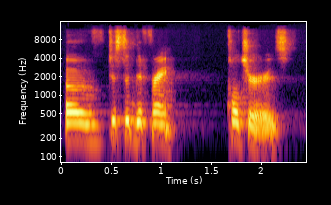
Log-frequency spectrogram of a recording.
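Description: A woman's voice: fairly low pitch, unhurried, a little mellow. A young adult woman from Puerto Rico, a podcast guest telling her life story in a casual, chatty way with lots of fillers and restarts.

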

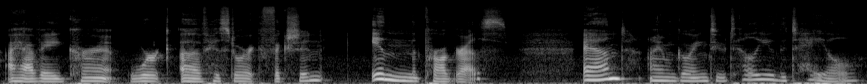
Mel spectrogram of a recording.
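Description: A woman reading a story as its author, in a dramatic, measured and suspenseful narrating style. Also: sits low, lively intonation, darkish tone. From United States. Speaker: author reading own tale.

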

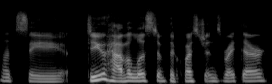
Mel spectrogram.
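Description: A man's voice: fairly high pitch, fairly even intonation, fairly quick, dry recording. A man co-hosting a livestream in casual chat, with a lightly teasing, easygoing conversational way of talking. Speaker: livestream and podcast co-host.

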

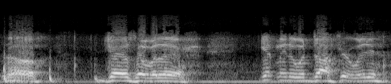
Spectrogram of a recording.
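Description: An American actor playing a wounded, cornered kidnapper, whining and pleading in pain in 1950s radio drama style. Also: male voice, a little high, steady tone, moderate pace, heavy background noise, natural voice. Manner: whiny, pained. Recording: echoey vintage radio broadcast.

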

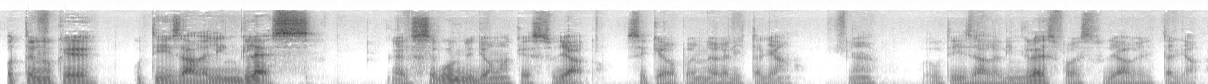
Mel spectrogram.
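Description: A man's voice: a bass voice, fairly even intonation, fairly quick, darkish tone. A man teaching as a podcast host, explaining step by step and thinking aloud, with frequent fillers and restarts. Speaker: language teacher.

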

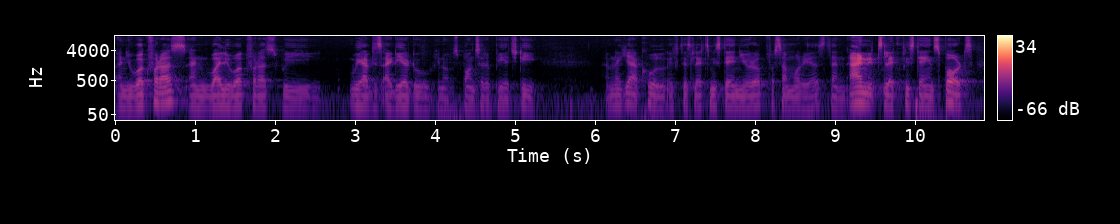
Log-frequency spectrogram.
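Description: A young man from India, a guest in an interview, telling his story casually with many fillers and self-quotes. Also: low-pitched.

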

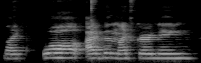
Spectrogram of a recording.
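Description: A woman's voice: on the high side, level tone, moderate pace, fairly bright tone. A woman, co-hosting a casual chat and laughing often. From Wisconsin, USA. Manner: giggly, chatty, laughs often. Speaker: podcast co-host.

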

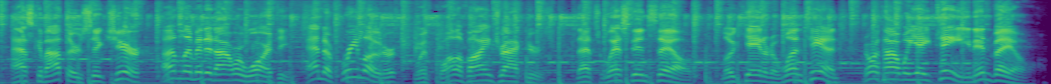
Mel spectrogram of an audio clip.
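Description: A man reading a scripted radio commercial as an announcer. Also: a little high. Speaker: advertisement announcer. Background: music bed.

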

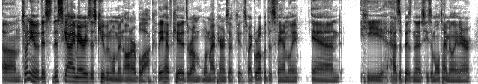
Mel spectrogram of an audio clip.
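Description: A man's voice: fairly low pitch, brisk, smooth. A man in his thirties from Las Vegas, telling his story as a comedian guest in a casual interview, rambling, laughing and swearing as he goes. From Las Vegas, USA.

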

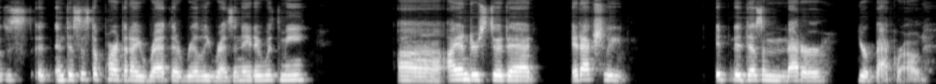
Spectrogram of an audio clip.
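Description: A young woman from Brazil with a Brazilian Portuguese accent, giving a conference talk in a nervous way, with many fillers and restarts and frequent laughs. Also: on the low side. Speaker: conference speaker.

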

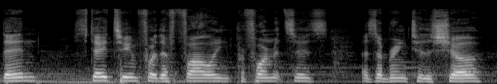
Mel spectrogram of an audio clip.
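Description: A man hosting an old-time radio podcast, calmly wrapping up the episode and announcing upcoming shows in a deliberate way. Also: on the high side, soft background music. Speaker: podcast host. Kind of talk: casual podcast outro.

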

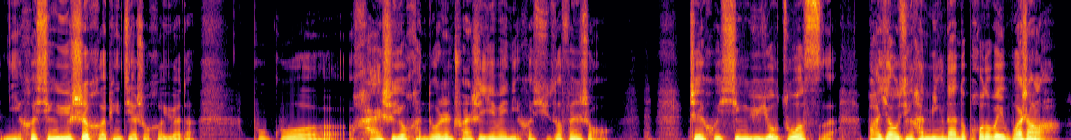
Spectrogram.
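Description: Husky, animated talent agent. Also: male voice, on the low side, heavily acted. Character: earnest male talent agent, fussing and persuasive. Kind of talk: Chinese audio drama acting.

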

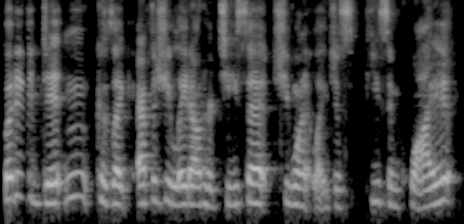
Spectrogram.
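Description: A woman's voice: mid-range voice, normal speed, husky. A young woman co-hosting a casual podcast, blunt and dry as she tells stories. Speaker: podcast co-host.

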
